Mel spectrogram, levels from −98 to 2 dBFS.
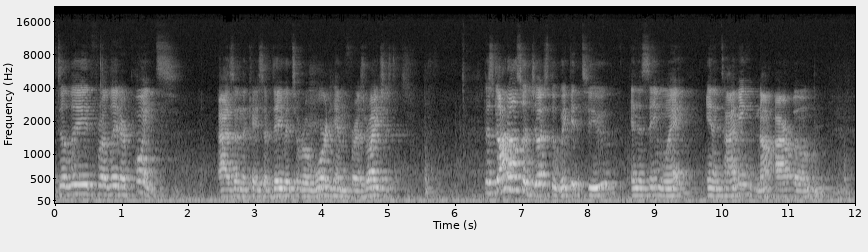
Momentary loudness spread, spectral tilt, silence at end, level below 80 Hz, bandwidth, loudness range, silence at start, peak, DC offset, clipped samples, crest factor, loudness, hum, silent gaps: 17 LU; -6 dB/octave; 0 s; -38 dBFS; 12 kHz; 3 LU; 0 s; -6 dBFS; under 0.1%; under 0.1%; 18 dB; -23 LUFS; none; none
